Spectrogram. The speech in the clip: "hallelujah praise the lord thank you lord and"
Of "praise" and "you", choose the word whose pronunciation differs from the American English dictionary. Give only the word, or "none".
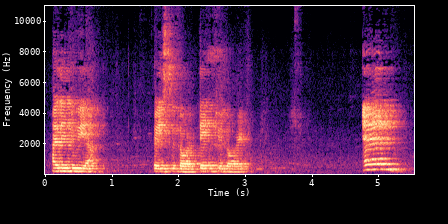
praise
